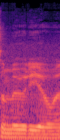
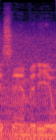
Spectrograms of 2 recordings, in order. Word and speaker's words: Samudio: Edge, Nicholas Samudio, as it is officially pronounced, as far as I understand. But as we mentioned, Nicholas has given us the blessing to say Samadio.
